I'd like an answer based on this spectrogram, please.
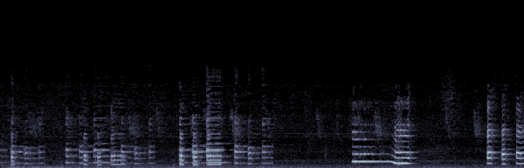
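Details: Otters calling in a string of short, clear chirps with rich overtones, grouped in quick bursts of two to four notes, with one longer note sliding downward midway; faint low background hum throughout.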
